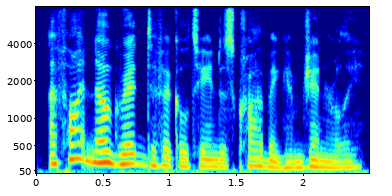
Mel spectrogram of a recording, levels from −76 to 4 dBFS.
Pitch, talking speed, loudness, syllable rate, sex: 145 Hz, 215 wpm, -21 LUFS, 7.4 syllables/s, male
